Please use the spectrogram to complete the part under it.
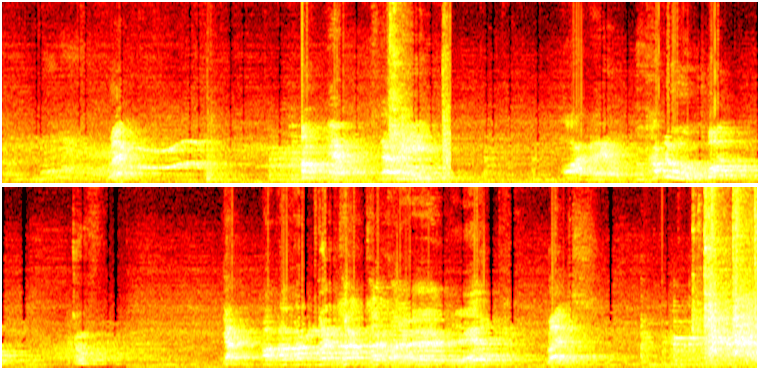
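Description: Several men shout encouragement loudly in an echoing room.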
